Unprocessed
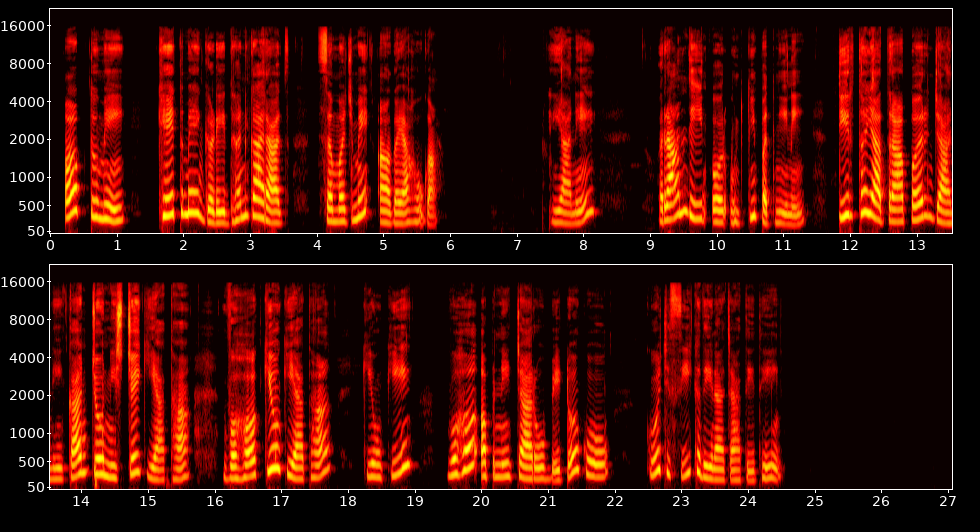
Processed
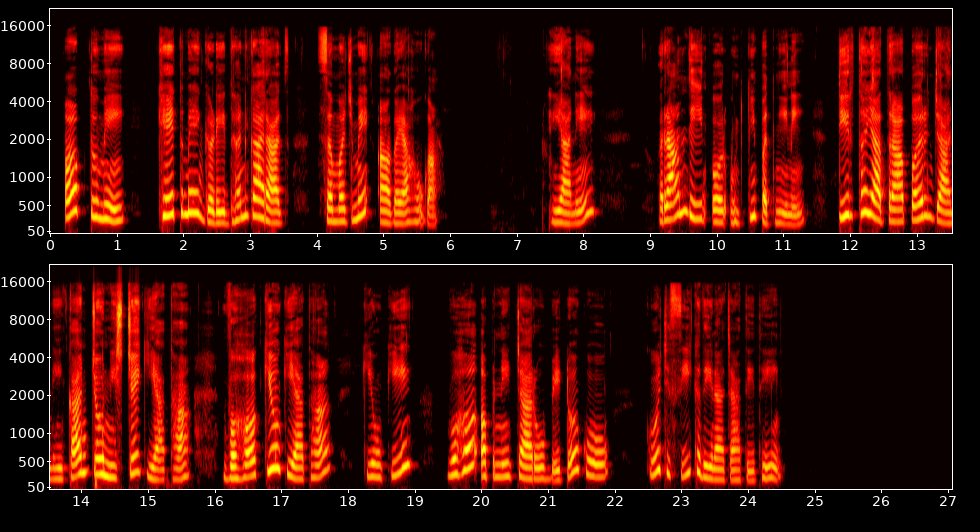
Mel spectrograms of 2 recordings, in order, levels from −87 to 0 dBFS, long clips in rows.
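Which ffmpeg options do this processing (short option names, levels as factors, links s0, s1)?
-filter_complex "[0:a]asplit=3[s0][s1][s2];[s0]afade=t=out:st=12.76:d=0.02[s3];[s1]aphaser=in_gain=1:out_gain=1:delay=3.2:decay=0.34:speed=1.6:type=sinusoidal,afade=t=in:st=12.76:d=0.02,afade=t=out:st=16.49:d=0.02[s4];[s2]afade=t=in:st=16.49:d=0.02[s5];[s3][s4][s5]amix=inputs=3:normalize=0,asplit=3[s6][s7][s8];[s6]atrim=end=5.742[s9];[s7]atrim=start=5.738:end=7.802,asetpts=PTS-STARTPTS,volume=1.5[s10];[s8]atrim=start=7.798[s11];[s9][s10]acrossfade=d=0.004:c1=hsin:c2=hsin[s12];[s12][s11]acrossfade=d=0.004:c1=hsin:c2=hsin"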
